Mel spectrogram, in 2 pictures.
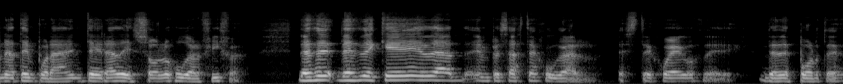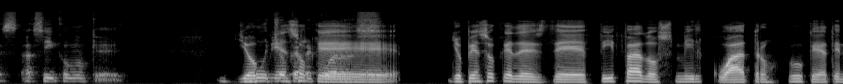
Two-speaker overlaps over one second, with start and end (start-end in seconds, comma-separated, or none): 10.8-12.4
